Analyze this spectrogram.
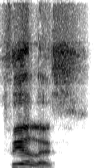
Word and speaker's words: fearless: So stress is on the first syllable. You can say fearless.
